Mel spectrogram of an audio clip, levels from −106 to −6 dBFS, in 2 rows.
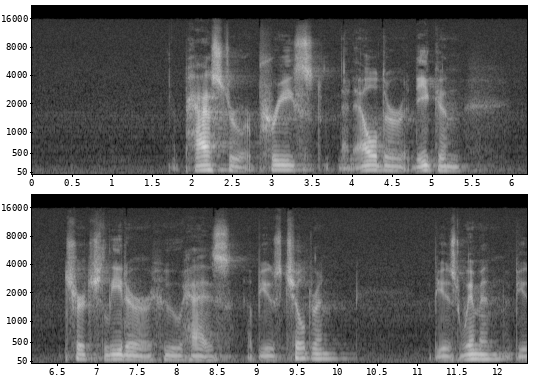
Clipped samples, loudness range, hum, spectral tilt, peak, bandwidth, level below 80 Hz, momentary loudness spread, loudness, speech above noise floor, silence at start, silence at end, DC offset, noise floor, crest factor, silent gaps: under 0.1%; 6 LU; none; -3 dB/octave; -6 dBFS; 16 kHz; -64 dBFS; 18 LU; -31 LUFS; 28 dB; 1.7 s; 0 s; under 0.1%; -61 dBFS; 30 dB; none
